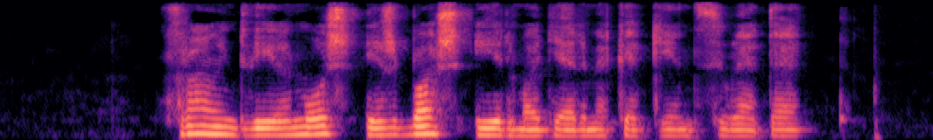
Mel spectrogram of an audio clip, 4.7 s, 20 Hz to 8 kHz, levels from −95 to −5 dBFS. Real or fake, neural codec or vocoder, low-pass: fake; codec, 24 kHz, 3.1 kbps, DualCodec; 7.2 kHz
